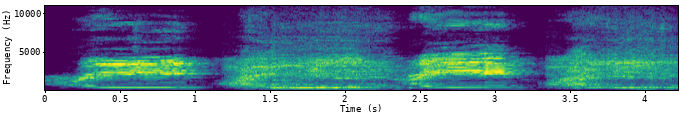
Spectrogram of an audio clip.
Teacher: চাপ দিয়ে। গলার মাঝখান থেকে কিভাবে উচ্চারণ হয়? চাপ দিয়ে। চাপ দিয়ে উচ্চারণ হয়। · ওই ধানের শীষের গোটা না ফাটানো পর্যন্ত যেমন বাঁশি বাজে না, আপনার গলা চাপ না দেওয়া পর্যন্ত আইন উচ্চারণ হবে না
